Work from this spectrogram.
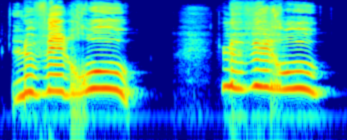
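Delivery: breathless, very high-pitched anguished shouting. Narrator reads a wife crying out to her husband; breathless, anguished shouting.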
